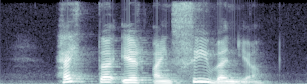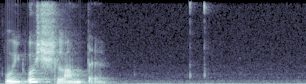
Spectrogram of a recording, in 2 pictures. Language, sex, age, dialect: Faroese, female, 36-60, Norðurstreymoy/Eysturoy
